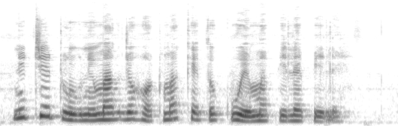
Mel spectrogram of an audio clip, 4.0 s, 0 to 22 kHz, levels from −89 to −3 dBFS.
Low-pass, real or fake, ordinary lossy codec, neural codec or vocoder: none; real; none; none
